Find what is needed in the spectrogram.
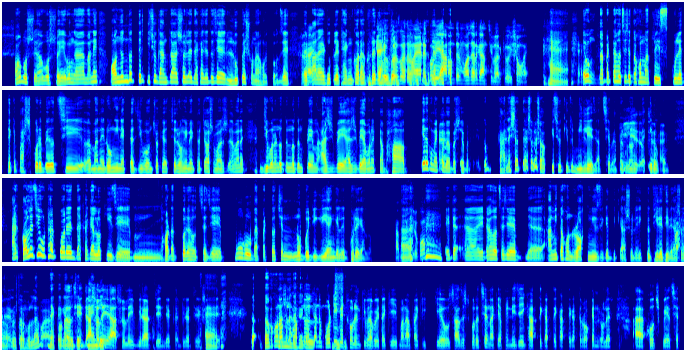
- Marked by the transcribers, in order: laughing while speaking: "রাইট"; laughing while speaking: "এ পাড়ায় ঢুকলে ঠ্যাং খোরা করে দেব"; laughing while speaking: "'ঠ্যাং খোরা করে দেব' ভাই … আরকি ঐ সময়"; unintelligible speech; laugh; chuckle; other background noise
- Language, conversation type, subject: Bengali, podcast, আপনার পরিবারের সঙ্গীতরুচি কি আপনাকে প্রভাবিত করেছে?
